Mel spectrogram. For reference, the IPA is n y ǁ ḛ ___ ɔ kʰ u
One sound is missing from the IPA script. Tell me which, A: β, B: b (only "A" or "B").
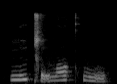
A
